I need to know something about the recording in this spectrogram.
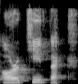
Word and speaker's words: architect: ilmuwan arkitek arsitek ya Jadi ini yang sering salah teman-teman arsitek dibacanya arkitek jadi CH h i dibacanya q ya arkitek architek recepsionis barista photographer dentist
